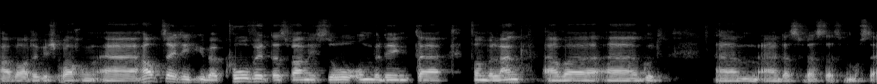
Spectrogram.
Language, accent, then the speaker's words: German; Hamburg, Germany; Also ich bin in Hamburg aufgewachsen, in Eimsbüttel und dann zur Schule gegangen in Altona und in Harvesterhude zum Helene-Lange-Gymnasium.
